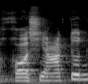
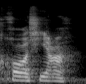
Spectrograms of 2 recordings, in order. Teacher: Jadi huruf ta marbutah ini dia jadi huruf ha.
